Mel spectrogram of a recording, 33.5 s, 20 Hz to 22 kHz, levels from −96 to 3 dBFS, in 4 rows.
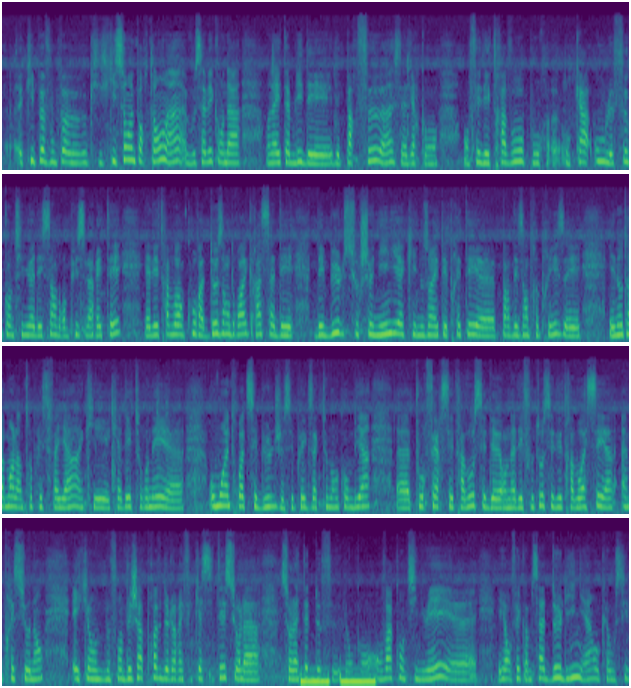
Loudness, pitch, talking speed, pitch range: -27 LUFS, 220 Hz, 240 wpm, 205-230 Hz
